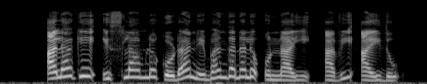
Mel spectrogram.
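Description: Throughout, the speech sounds swirly, smeared and hollow, with blurred consonant attacks and nothing above 12.6 kHz. This generation loss likely comes from about seven passes of lossy coding, consistent with MP2 at 128 kbit/s, each adding its own noise.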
